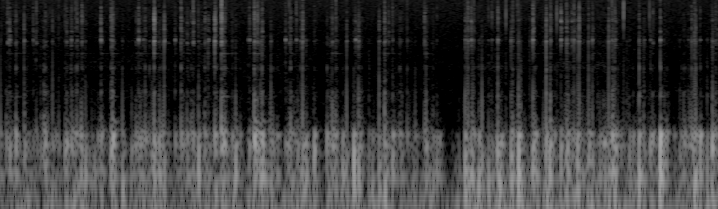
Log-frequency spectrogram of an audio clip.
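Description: Long manicured nails on both hands tap and scratch the rounded, hollow woven steel mesh grille of a large silver USB microphone. The result is a dense, fast patter of dull, bassy taps and rough scratches, with a brief pause about two-thirds of the way through before it continues.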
